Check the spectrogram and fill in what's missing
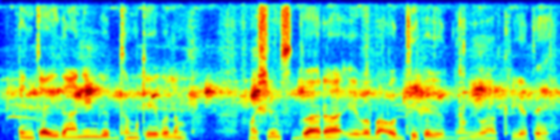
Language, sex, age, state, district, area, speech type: Sanskrit, male, 30-45, Karnataka, Uttara Kannada, urban, spontaneous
